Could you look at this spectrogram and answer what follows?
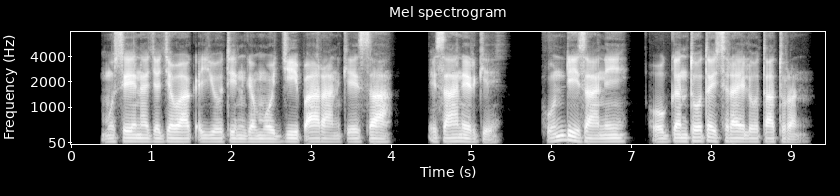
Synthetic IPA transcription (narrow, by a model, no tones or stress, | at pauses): mʊse̞ːnɐd͡ʒɐd͡ʒɐwaːkʼɐ̰jːoːt̪iːŋɡɐmɔd͡ʒːiːpʼaːɾaːŋke̞ːsːaː | ʔɪsaːnɛɾɡɛ̰ | hʊnd̪ɪːsaːniː | ho̰ːɡːɐnt̪o̞ːt̪ɐɪsɾaːʔɛloːt̪aːt̪ʊɾɐ̰n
